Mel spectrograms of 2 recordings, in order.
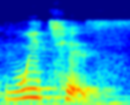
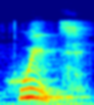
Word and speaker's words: which: আমরা সাধারণত উচ্চারণ করি হুইচ, কিন্তু এখানে এইচ এর সাউন্ডটা খুবই কম আসবে। উইচ, ঠিক এই সাউন্ডটাই হবে।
